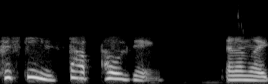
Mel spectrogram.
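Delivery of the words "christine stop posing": put-on stern, scolding yelling voice. Retelling how the choreographer reacted at rehearsal: imitating someone yelling. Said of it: "she immediately starts yelling at me".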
